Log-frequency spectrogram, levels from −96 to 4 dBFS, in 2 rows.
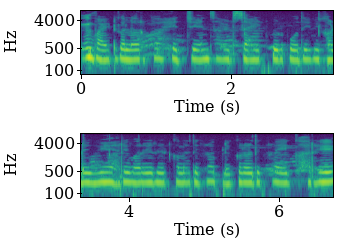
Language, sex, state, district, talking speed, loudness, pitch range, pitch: Hindi, female, Bihar, Bhagalpur, 260 wpm, -20 LUFS, 220-230 Hz, 225 Hz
